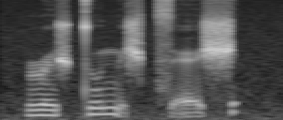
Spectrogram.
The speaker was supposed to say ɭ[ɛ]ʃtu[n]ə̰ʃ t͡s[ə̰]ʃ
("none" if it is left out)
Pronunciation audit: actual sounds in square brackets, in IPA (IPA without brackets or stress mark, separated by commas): ø, n, ɛ̰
